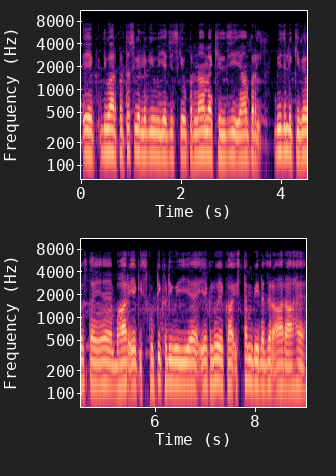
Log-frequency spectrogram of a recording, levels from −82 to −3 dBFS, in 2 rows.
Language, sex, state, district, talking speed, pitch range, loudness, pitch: Hindi, male, Rajasthan, Bikaner, 220 wpm, 130-140 Hz, -17 LUFS, 135 Hz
